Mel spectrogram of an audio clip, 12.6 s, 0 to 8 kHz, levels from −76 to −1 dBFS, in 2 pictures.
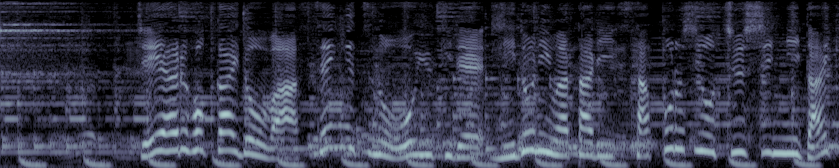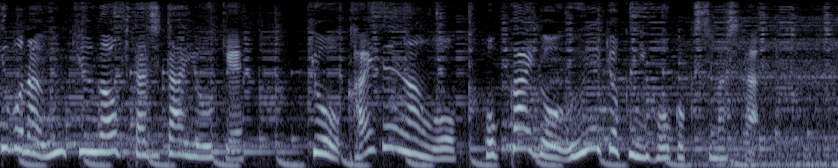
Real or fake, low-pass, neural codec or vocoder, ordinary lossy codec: real; none; none; none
